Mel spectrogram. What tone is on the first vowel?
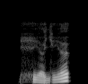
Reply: low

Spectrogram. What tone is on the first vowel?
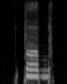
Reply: low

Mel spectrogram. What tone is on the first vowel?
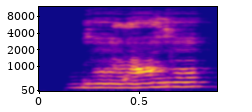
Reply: low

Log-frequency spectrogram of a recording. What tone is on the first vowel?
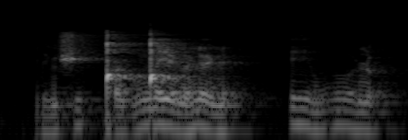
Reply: low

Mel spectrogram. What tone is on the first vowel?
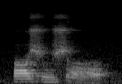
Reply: high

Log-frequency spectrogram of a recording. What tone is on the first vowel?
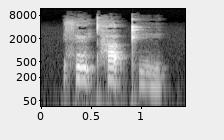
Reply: high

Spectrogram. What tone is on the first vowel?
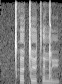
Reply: high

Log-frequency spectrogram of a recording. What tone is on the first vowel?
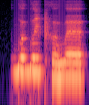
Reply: high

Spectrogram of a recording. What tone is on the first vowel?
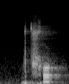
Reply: low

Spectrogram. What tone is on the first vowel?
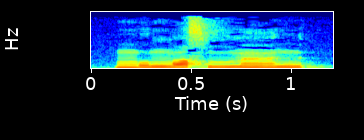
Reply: low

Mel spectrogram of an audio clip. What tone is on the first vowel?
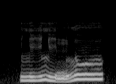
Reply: rising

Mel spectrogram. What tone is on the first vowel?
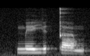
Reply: low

